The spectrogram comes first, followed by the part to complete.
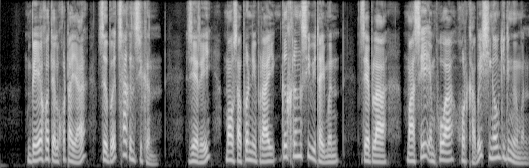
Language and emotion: Bodo, happy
